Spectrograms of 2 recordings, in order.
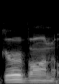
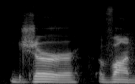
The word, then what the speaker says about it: Gervon: remember last year, it was I kept saying Gervon over and over and I couldn't fix it forever. Do you know what really helped me with that today, Adam? Oh, I'm listened to Jur von Dexter pronounce his name himself today.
